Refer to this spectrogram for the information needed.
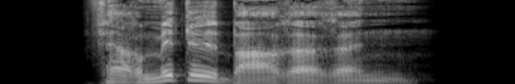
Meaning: inflection of vermittelbar: 1. strong genitive masculine/neuter singular comparative degree 2. weak/mixed genitive/dative all-gender singular comparative degree
- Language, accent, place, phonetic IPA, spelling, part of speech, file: German, Germany, Berlin, [fɛɐ̯ˈmɪtl̩baːʁəʁən], vermittelbareren, adjective, De-vermittelbareren.ogg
